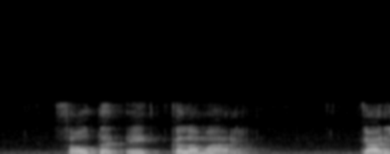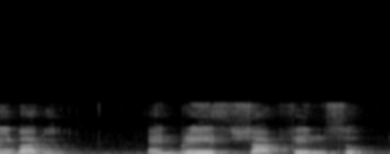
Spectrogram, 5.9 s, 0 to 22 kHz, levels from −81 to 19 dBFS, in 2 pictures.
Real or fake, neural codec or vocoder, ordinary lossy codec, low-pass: real; none; none; 7.2 kHz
